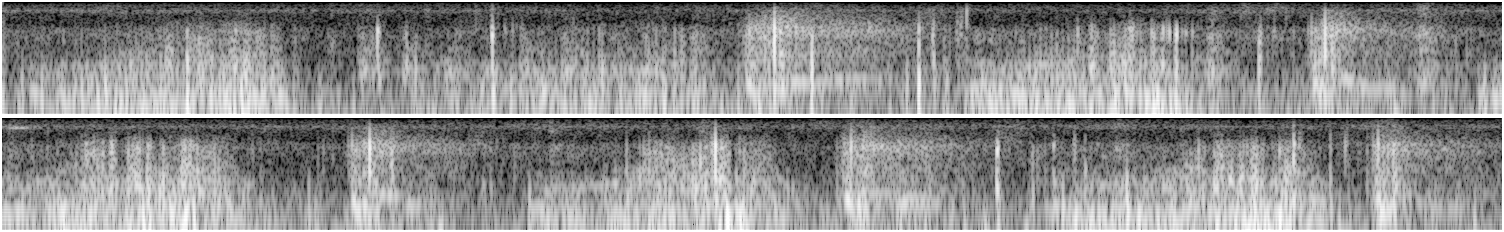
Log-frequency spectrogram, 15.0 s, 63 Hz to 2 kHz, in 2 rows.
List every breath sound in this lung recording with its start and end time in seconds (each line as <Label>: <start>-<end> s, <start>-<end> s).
Inhalation: 0.00-1.46 s, 4.88-6.05 s, 7.46-8.77 s, 10.19-11.50 s, 12.75-14.21 s
Exhalation: 3.72-4.60 s, 6.53-7.32 s, 9.14-10.03 s, 11.72-12.60 s, 14.42-15.00 s
Crackles: 0.00-1.43 s, 4.84-6.04 s, 7.44-8.76 s, 10.19-11.51 s, 12.73-14.22 s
